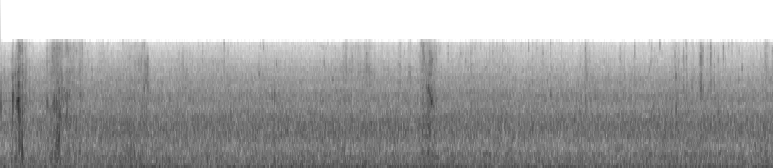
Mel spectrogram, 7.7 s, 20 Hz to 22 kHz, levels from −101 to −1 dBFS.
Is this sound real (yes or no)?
yes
